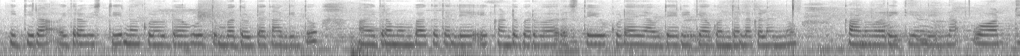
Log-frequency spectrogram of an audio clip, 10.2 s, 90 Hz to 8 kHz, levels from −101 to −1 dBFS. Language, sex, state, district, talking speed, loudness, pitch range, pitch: Kannada, female, Karnataka, Bellary, 115 wpm, -45 LUFS, 225-240 Hz, 230 Hz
